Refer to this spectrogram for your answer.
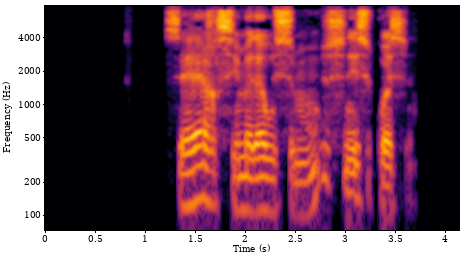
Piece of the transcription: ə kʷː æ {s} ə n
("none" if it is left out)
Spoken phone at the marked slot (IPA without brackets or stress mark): s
